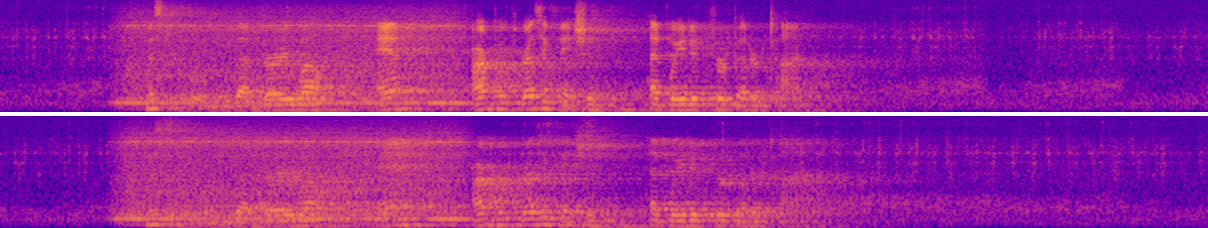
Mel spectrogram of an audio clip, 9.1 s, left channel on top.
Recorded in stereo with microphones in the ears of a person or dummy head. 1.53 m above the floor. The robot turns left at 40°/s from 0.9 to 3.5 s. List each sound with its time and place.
1.1 s a man speaking: 140° left, 3 m; by 6.1 s 45° left, 3 m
